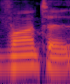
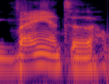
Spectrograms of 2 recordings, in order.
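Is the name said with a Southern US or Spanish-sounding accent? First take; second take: Spanish; Southern US. First: The name is said with a Spanish-sounding accent. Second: The name is said with a Southern US accent. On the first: The speaker calls it right. "you say Vanta, it sounds really nice" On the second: The speaker calls it wrong. "I say Vanta like I just crawled out from under a rock"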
